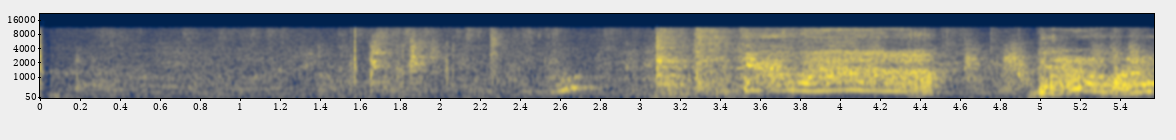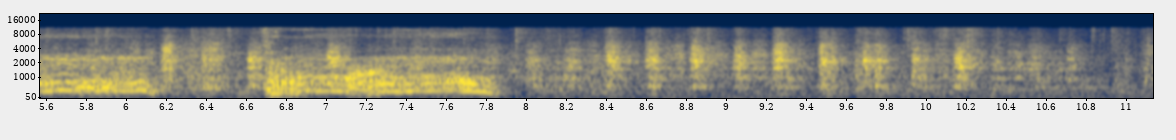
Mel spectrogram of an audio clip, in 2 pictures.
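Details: Bella, an albino Silky Terrier at the doctor's, lets out wavering, drawn-out whines and yelps in bursts through the middle seconds, with a person talking nearby and rustling clinic background.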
